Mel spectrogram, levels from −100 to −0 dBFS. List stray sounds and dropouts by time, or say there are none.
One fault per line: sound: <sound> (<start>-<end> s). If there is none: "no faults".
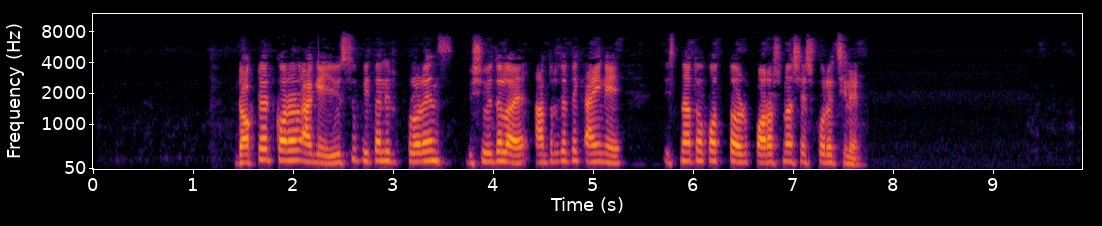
no faults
